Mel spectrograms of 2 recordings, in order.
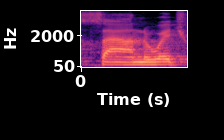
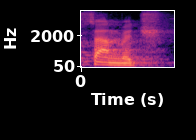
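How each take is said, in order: First: Every consonant in the middle is pronounced. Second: A middle consonant is dropped from the word. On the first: "Indians pronounce sandwich" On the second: "but it becomes sandwich"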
